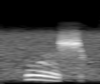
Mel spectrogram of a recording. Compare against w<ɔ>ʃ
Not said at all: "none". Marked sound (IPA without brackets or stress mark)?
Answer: ʊ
